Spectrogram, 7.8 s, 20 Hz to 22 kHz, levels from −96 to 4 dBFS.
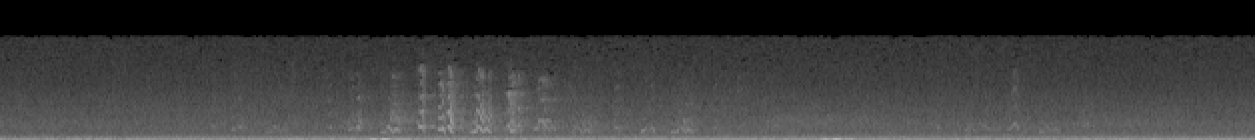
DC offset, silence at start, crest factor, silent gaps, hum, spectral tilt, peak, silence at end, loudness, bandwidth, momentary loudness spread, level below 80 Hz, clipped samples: under 0.1%; 0 s; 18 dB; none; none; -4.5 dB/octave; -10 dBFS; 0 s; -40 LUFS; 16 kHz; 5 LU; -40 dBFS; under 0.1%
